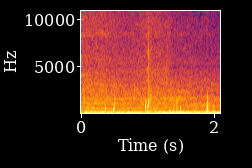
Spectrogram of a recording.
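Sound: footsteps walking outdoors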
